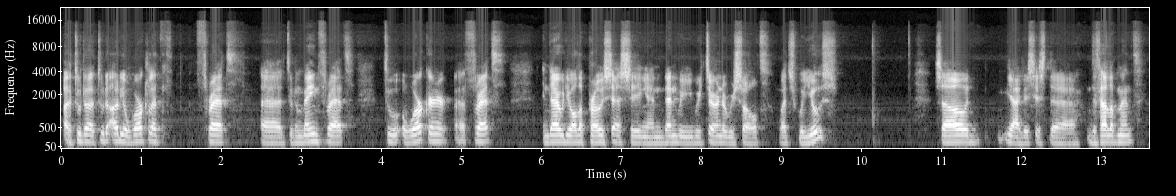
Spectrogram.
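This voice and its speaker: A man giving a technical conference talk and answering questions, speaking haltingly with frequent self-corrections. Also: on the high side, fairly even intonation, bright, forceful tone. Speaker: conference speaker presenting a project.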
